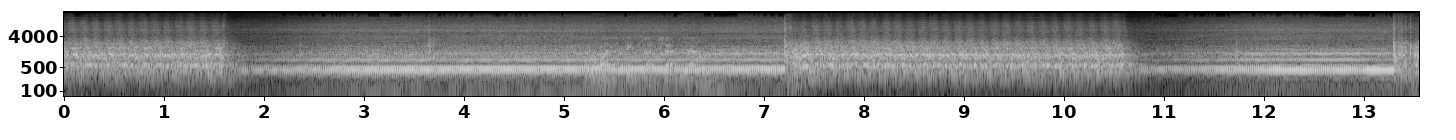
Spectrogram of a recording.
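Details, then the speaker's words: Kubota D722 three-cylinder diesel on a trawler, first firing on all three cylinders after fuel return line work: steady high, hard-held drone with no rise or fall; throttle left at full, engine running away and overrevving. "good way we got that throttle is on full throttle we'll try that again after the mild panic that was run away"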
